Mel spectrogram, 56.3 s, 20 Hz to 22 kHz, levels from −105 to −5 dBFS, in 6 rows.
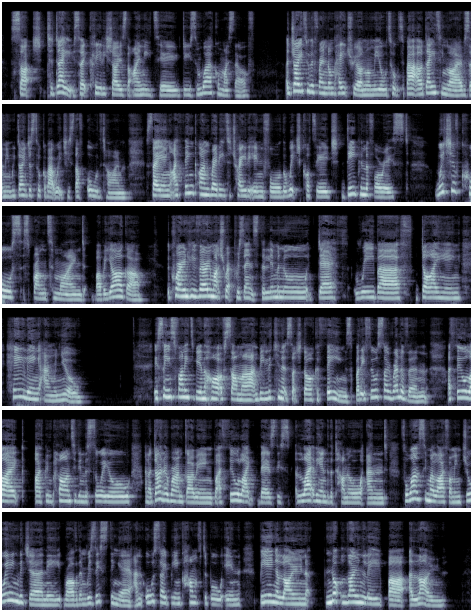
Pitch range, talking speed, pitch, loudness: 175-230 Hz, 170 wpm, 195 Hz, -26 LUFS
